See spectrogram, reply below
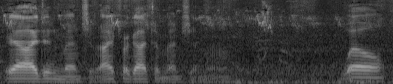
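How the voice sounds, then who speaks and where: A man reading his own poems with casual, rambling commentary, halting and musing as he puts questions to himself. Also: sits low, gravelly. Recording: noisy outdoor recording with birds. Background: birdsong, ambient noise.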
